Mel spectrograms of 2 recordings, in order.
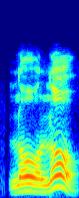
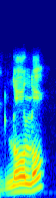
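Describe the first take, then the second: First: Both vowels are held long. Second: Both vowels are said short. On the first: It means brainless. "that's kind of like brainless" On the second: It means brain. "That means brain"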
